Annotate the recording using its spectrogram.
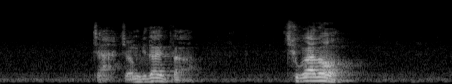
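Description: A middle-aged man speaks calmly into a microphone in short phrases.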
